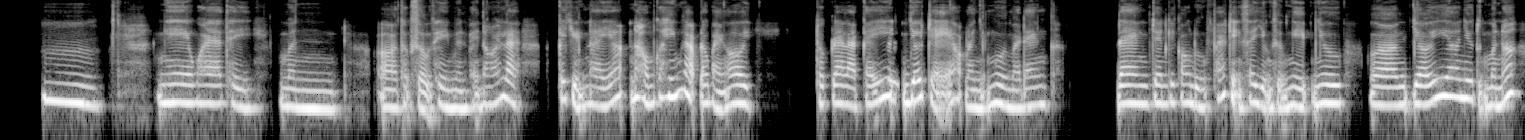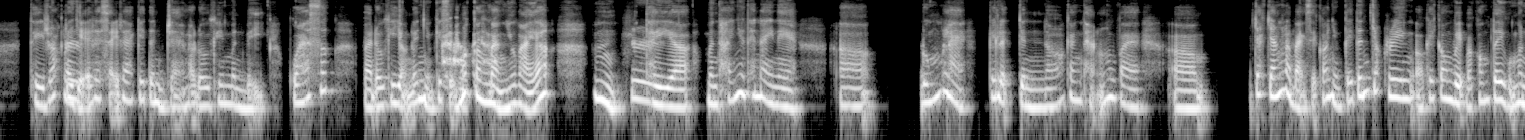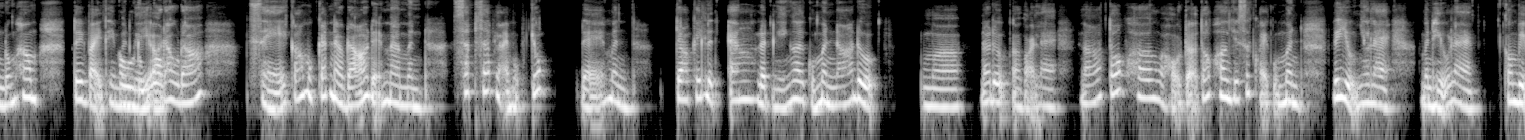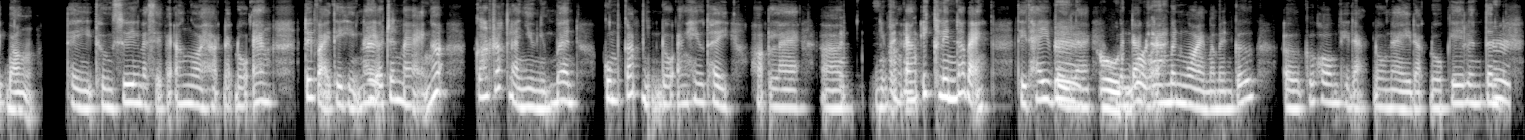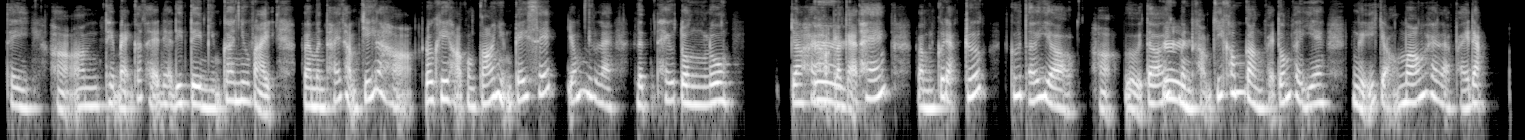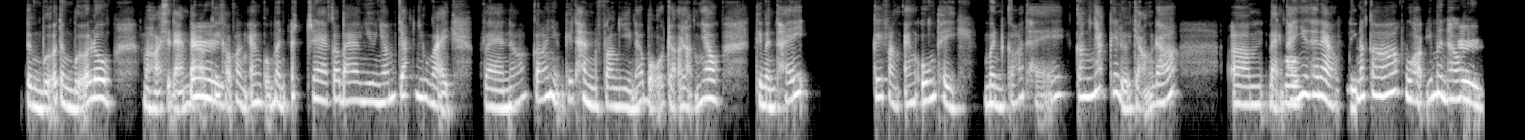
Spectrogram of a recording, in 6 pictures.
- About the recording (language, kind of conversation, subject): Vietnamese, advice, Vì sao tôi thường cảm thấy cạn kiệt năng lượng sau giờ làm và mất hứng thú với các hoạt động thường ngày?
- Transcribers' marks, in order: tapping; in English: "healthy"; in English: "eat clean"; in English: "set"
